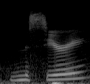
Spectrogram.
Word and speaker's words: Misiri: Well, speaking of that game, you had Misiri. Is that how you say his name? I wanted to make sure I say that right. That's right.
